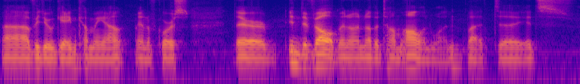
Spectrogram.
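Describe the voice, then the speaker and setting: A man in his thirties with a low-pitched voice. He talks in a casual, conversational way as a co-host on a podcast. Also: little pitch movement, fairly quick. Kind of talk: casual chat.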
